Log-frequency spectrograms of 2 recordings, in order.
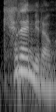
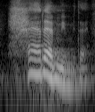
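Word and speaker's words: חרם: 이게 제가 여러 번 설명했는데 케렘이라고 하는 뜻입니다. 헤렘입니다. 헤렘, 케렘. 그래서 히브리어가 이렇게 알파벳이 이렇게 되어 있는 거는 히읗과 키읔을 같이 헤렘이라고 읽어야 되거든요.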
